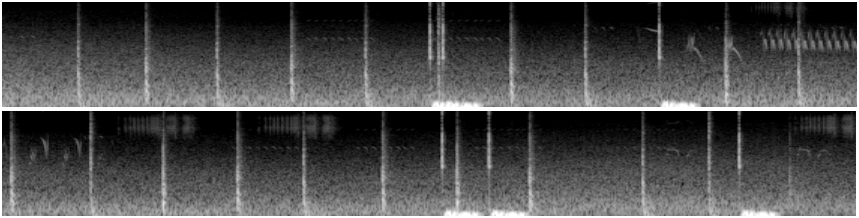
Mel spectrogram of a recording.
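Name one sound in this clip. Hammers knock steadily on wood.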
